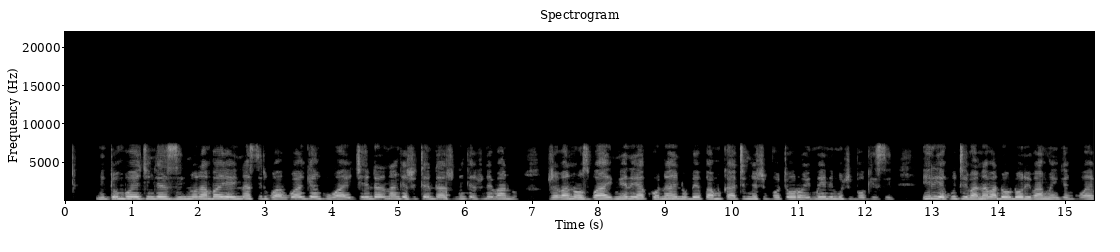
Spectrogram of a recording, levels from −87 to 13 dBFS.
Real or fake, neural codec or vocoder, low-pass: fake; codec, 16 kHz, 8 kbps, FreqCodec, larger model; 7.2 kHz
